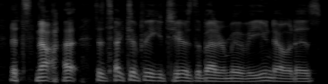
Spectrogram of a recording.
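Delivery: ordinary delivery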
